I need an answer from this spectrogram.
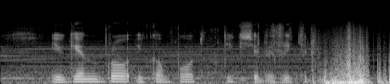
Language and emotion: Russian, neutral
